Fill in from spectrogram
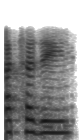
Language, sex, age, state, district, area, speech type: Punjabi, female, 30-45, Punjab, Fatehgarh Sahib, urban, conversation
